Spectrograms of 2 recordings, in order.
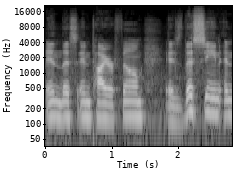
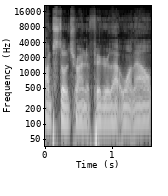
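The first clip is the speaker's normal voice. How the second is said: utterly straight-faced, deadpan, flat delivery; 4 semitones lower, 4 dB louder than usual. Retelling a reply given with a straight face: imitating a straight-faced reply. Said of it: "straight face".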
